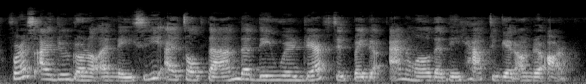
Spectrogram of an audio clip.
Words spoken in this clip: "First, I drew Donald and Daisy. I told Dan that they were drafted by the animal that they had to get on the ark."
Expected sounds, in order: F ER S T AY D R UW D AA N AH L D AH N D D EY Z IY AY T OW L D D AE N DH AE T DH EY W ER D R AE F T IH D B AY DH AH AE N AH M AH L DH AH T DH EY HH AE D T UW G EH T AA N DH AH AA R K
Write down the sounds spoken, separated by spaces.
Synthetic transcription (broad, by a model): F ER S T AY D UW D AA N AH L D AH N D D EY S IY AY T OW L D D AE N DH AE T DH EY W ER D R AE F T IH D B AY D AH AE N AH M AH L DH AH T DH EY HH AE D T UW G EH T AA N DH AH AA R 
